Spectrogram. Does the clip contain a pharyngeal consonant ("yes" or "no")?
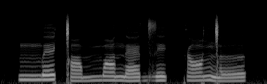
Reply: no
